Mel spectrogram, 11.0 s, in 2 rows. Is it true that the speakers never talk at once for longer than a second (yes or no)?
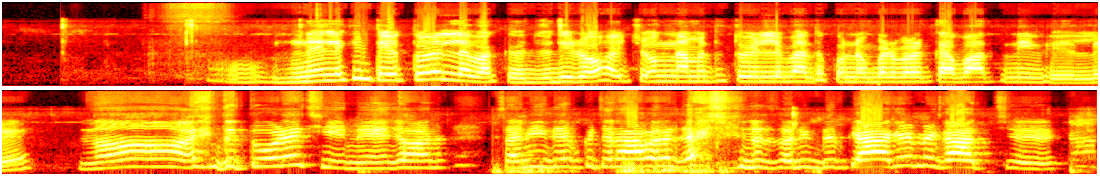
yes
